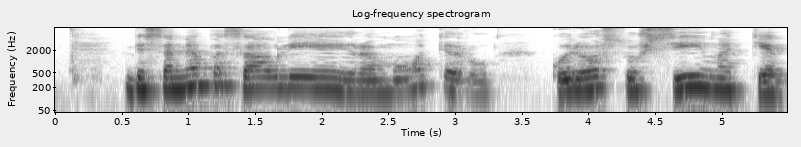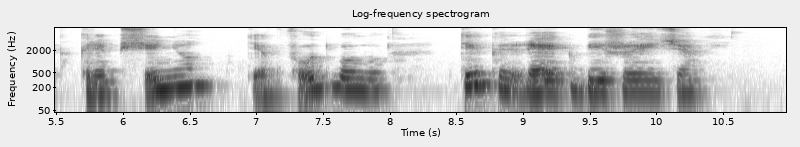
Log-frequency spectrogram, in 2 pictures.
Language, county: Lithuanian, Kaunas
